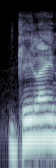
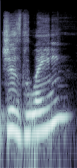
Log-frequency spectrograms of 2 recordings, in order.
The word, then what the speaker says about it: Ghislaine: Ghislaine, I don't know how you pronounce it.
